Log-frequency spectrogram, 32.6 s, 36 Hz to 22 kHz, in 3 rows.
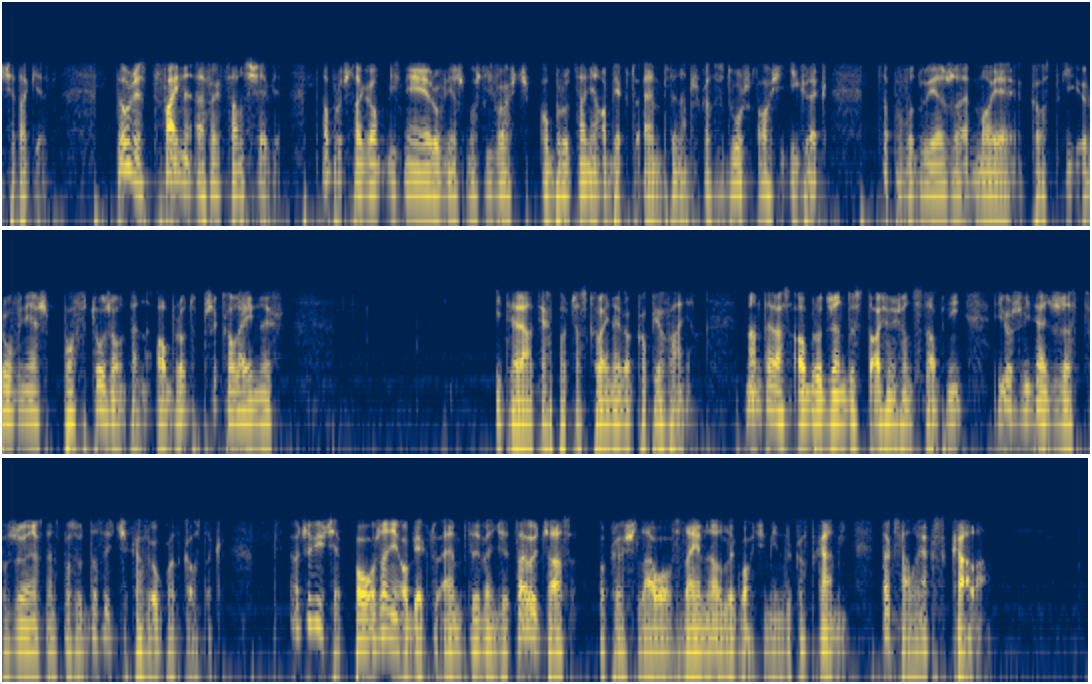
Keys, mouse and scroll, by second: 2.7 click, 7.6 r, 19.8 ctrl+click, 20.6 middle click, 22.1-22.7 scroll up 4, 22.7 shift+middle click, 25.0 click, 30.7 s.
